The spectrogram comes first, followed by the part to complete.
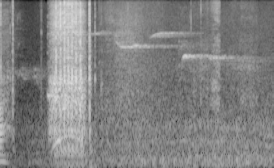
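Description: Cordless drill-driver tightening a bolt fitted with a tapered washer into an aluminium frame. A short loud burst comes about half a second in, then a quieter steady run with a faint high whine.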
